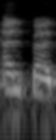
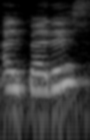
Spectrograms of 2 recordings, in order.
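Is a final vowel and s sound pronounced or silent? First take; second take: silent; pronounced. First: The name ends on the d sound. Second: The final letters are pronounced as an extra syllable. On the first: The speaker calls it right. "on dit Alpad" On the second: The speaker calls it wrong. "on ne dit pas Alpades"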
